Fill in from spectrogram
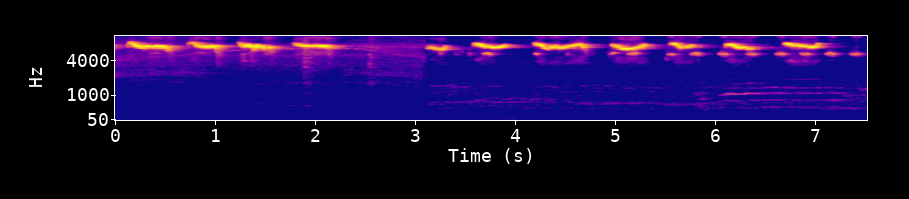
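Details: Rio-rio song used to tutor captive songbirds and lure wild rio-rio: a run of high, sweet chirped phrases repeated steadily, a brief pause near three seconds, then further shorter high notes with faint lower tones beneath.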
